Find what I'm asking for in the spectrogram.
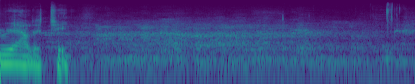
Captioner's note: audience laughs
